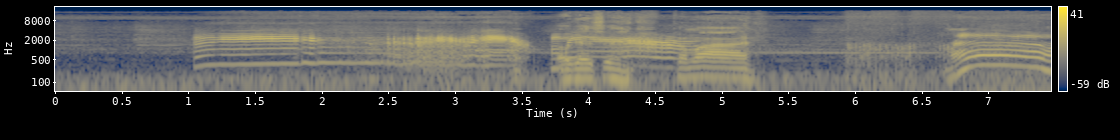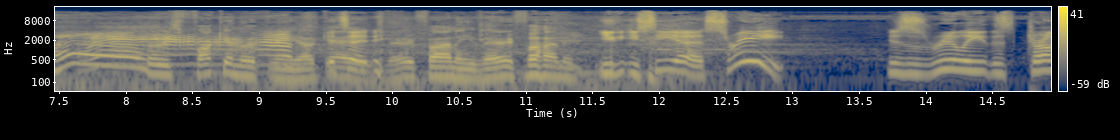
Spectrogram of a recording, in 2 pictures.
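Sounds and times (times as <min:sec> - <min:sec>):
person imitating a cat meowing: 0:01.0 - 0:04.9, 0:06.7 - 0:09.7
speech: 0:03.8 - 0:05.4, 0:06.7 - 0:13.0, 0:13.7 - 0:14.9.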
